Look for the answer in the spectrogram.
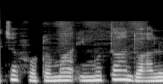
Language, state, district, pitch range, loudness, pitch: Idu Mishmi, Arunachal Pradesh, Lower Dibang Valley, 175-200 Hz, -13 LUFS, 180 Hz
